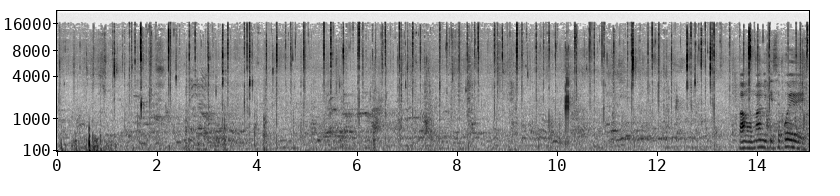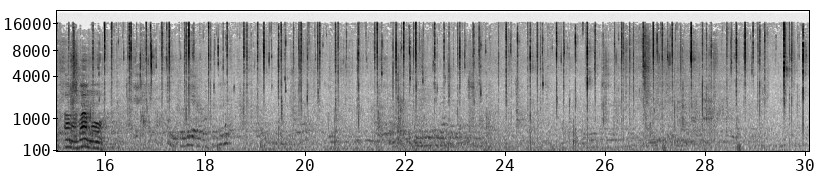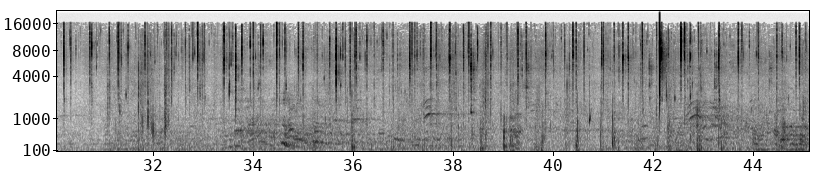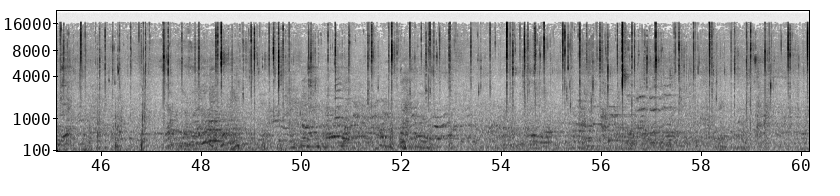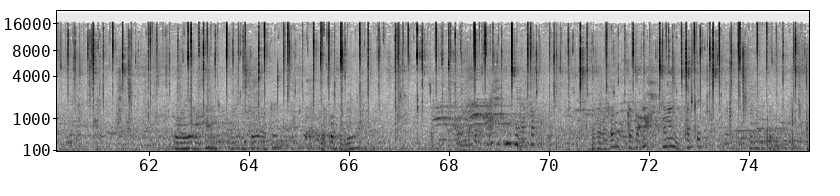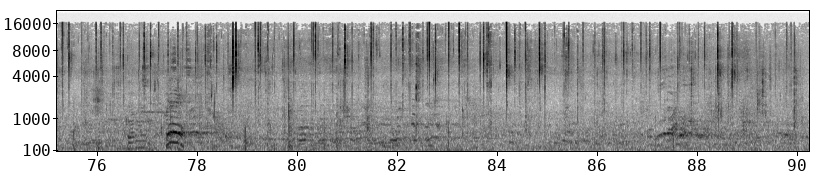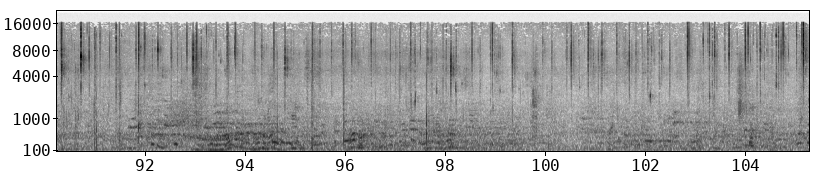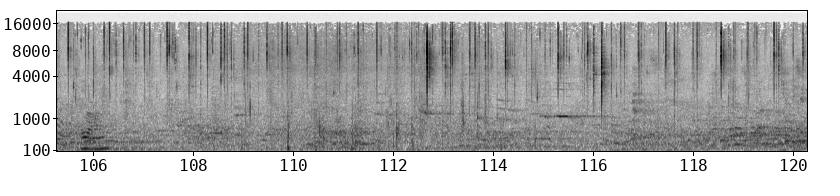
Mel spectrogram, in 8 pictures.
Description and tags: Tourists and dripping water inside a cave
At the Cueva del Milodón. Recorded with a NTG3 on a MixPre6.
